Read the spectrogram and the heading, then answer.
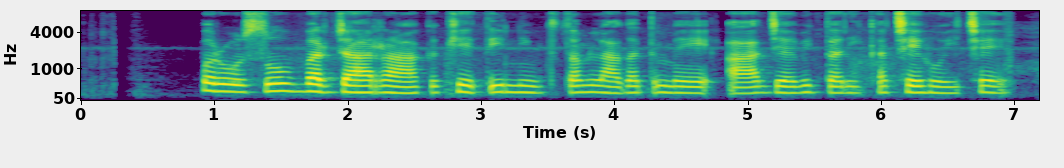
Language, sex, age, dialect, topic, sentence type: Maithili, female, 18-24, Eastern / Thethi, agriculture, statement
